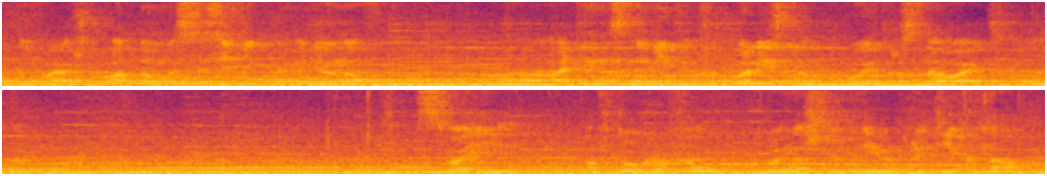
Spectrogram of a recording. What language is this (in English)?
Russian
